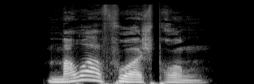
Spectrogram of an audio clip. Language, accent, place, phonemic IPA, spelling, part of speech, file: German, Germany, Berlin, /ˈmaʊ̯ɐˌfoːɐ̯ʃpʁʊŋ/, Mauervorsprung, noun, De-Mauervorsprung.ogg
- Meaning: projection on a wall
